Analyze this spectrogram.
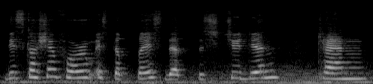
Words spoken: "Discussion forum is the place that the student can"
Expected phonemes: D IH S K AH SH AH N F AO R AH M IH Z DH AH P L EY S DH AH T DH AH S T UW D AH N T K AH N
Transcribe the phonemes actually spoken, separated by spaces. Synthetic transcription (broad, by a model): D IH S K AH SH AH N F AO R AH M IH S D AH P L EY S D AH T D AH S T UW D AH N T K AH N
